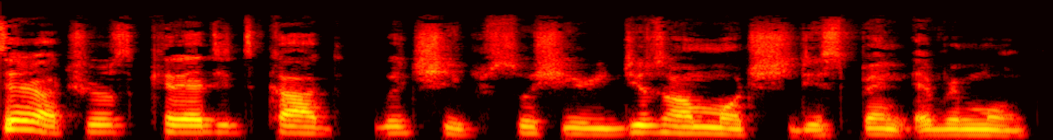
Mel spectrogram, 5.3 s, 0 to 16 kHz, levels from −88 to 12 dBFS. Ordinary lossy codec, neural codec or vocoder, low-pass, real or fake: MP3, 48 kbps; none; 14.4 kHz; real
